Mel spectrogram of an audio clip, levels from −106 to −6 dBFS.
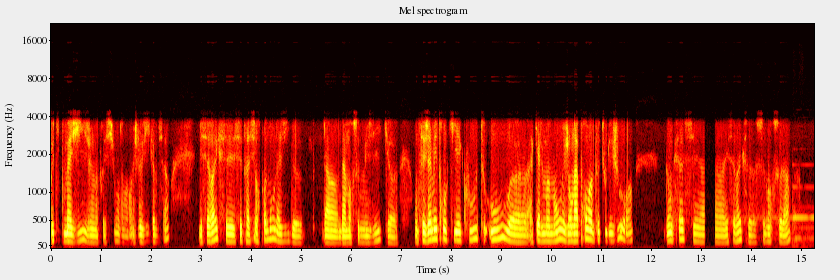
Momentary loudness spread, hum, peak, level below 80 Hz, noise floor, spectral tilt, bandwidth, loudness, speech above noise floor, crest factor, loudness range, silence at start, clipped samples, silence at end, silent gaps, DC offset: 13 LU; none; -8 dBFS; -78 dBFS; -62 dBFS; -9 dB/octave; 4.1 kHz; -28 LUFS; 34 dB; 20 dB; 6 LU; 0 s; under 0.1%; 0 s; none; under 0.1%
